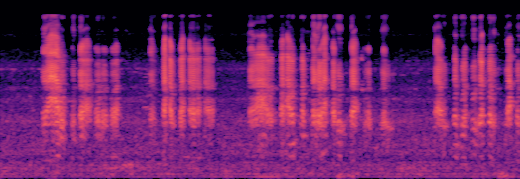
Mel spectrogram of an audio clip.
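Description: Cockatiel giving rapid, harsh chattering notes in quick bursts during mating.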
